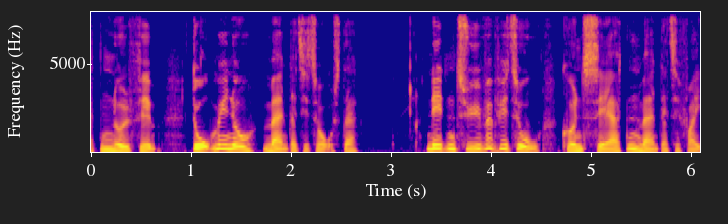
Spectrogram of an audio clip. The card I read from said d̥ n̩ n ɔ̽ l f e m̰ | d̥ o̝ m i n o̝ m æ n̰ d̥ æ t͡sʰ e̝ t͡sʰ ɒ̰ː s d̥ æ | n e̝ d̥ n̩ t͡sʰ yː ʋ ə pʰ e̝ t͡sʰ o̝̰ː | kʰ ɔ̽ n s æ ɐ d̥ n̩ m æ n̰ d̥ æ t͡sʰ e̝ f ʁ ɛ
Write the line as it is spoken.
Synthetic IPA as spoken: d̥ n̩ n ɔ̽ l f e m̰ | d̥ o̝ m i n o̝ m æ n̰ d̥ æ t͡sʰ e̝ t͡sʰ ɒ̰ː s d̥ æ | n e̝ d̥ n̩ t͡sʰ yː ʋ ə pʰ e̝ t͡sʰ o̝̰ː | kʰ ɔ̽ n s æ ɐ d̥ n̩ m æ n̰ d̥ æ t͡sʰ e̝ f ʁ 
